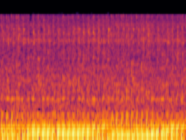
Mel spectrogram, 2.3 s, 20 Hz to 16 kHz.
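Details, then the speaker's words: 1984 Honda ATC200S single-cylinder engine on a cold start, recoil starter repaired; steady, even thump at a fast cold idle, no knocks or misses, no smoke; normal cold idle. "Boy, she sounds good. I got no smoke. I mean, nothing. Yeah, this was, obviously it's a cold start."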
